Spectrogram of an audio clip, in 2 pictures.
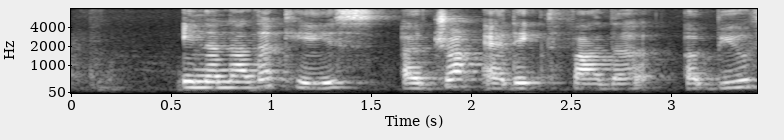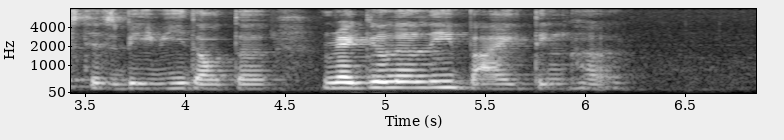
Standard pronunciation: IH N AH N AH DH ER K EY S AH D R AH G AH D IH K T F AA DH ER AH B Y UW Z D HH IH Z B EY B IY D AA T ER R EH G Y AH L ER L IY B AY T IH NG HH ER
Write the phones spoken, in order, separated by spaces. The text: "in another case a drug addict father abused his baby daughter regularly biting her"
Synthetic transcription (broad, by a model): IH N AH N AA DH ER K EY S AH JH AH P AH D IH K T F AA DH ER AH B Y UW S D HH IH S B EY B IY D AA T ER R EH G Y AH L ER L IY B AY T IH NG HH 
